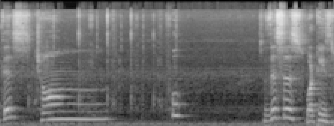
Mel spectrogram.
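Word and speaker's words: 정국: When he writes it like this, Jongkook. So this is what he's writing, Jongkook, Kook, Jongkook, Kook. So it's neither K nor K nor G, it's somewhere in between.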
